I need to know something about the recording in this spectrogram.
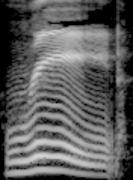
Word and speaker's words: read: When the pronunciation is that long sound, read, eed. That's for the infinitive, to read, or the base verb, read.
